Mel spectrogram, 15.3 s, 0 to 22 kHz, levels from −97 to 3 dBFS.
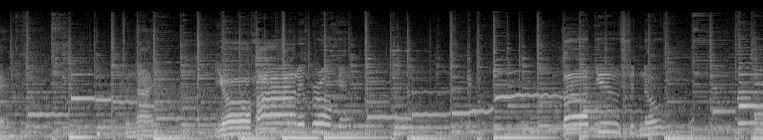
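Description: No dropouts, clicks, distortion or timing glitches turn up anywhere in the recording.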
